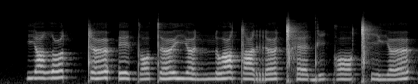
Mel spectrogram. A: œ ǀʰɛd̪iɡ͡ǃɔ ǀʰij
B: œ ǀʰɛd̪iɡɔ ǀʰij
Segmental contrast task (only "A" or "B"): B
